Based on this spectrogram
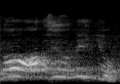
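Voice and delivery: mock amazement. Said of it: "no dice".

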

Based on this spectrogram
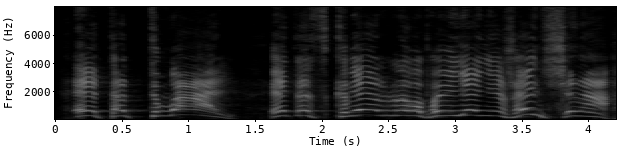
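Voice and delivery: high shrill mocking old man; ranting old man. A narrator's reading. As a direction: sneer and shriek at the monks. Old man rants at monks.

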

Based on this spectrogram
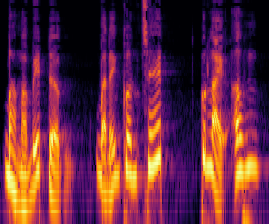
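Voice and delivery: high, pleading woman's plea. A narrator's reading. A woman begging the old man not to touch her.

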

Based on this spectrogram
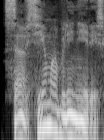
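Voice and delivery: high, indignant little shout; high-pitched, mildly shouted reproach; scolding ant cry. A narrator's reading. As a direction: berate the lazy as a tiny ant. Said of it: "кричал муравей".

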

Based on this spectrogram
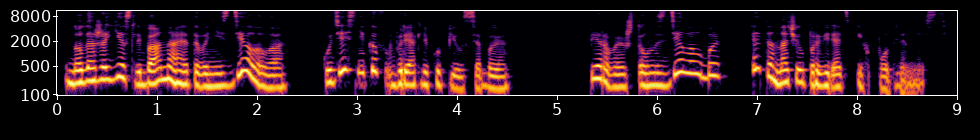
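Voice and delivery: usual speaking voice

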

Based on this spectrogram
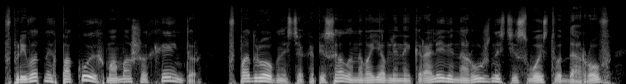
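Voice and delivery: ordinary delivery

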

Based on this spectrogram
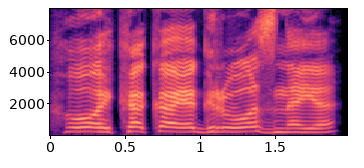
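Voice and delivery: loud, slow, drawn-out teasing; mock the threat, drawing the words out; mocking amusement. A narrator's reading. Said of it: "смеётся дядя Коля".

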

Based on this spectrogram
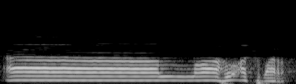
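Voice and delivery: آه stretched long and loud before الله أكبر; questioning drawn-out hamza. Shown as a demonstration. Teacher demonstrates the wrong stretched آه الله أكبر. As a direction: drag out آه so it asks a question. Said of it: "هذا تمطيط يحيل المعنى".

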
